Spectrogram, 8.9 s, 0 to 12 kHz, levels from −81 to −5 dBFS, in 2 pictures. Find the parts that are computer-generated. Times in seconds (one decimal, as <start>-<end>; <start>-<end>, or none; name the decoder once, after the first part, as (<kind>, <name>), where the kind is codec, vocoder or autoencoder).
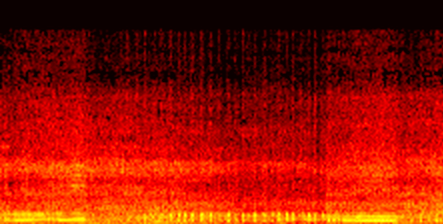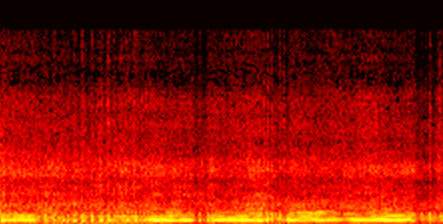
none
